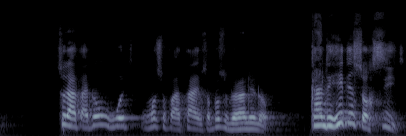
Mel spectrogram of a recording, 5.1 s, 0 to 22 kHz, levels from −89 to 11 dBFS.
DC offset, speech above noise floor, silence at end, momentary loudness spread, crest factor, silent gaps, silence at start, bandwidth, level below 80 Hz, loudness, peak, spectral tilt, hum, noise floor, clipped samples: under 0.1%; 54 dB; 0.1 s; 14 LU; 20 dB; none; 0.75 s; 15.5 kHz; -86 dBFS; -36 LUFS; -18 dBFS; -5 dB/octave; none; -90 dBFS; under 0.1%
